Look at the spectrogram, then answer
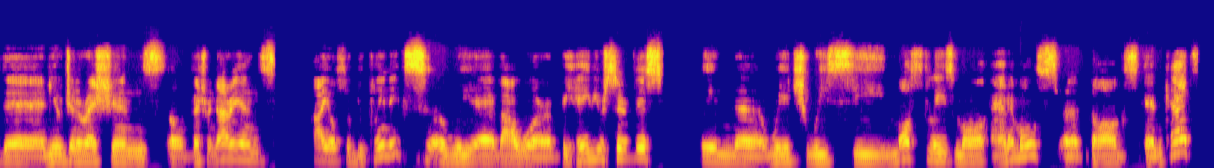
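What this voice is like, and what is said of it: Italian accent. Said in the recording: “it sounds like you are not originally from the United States ... my accent, right? ... I am originally from Italy”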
